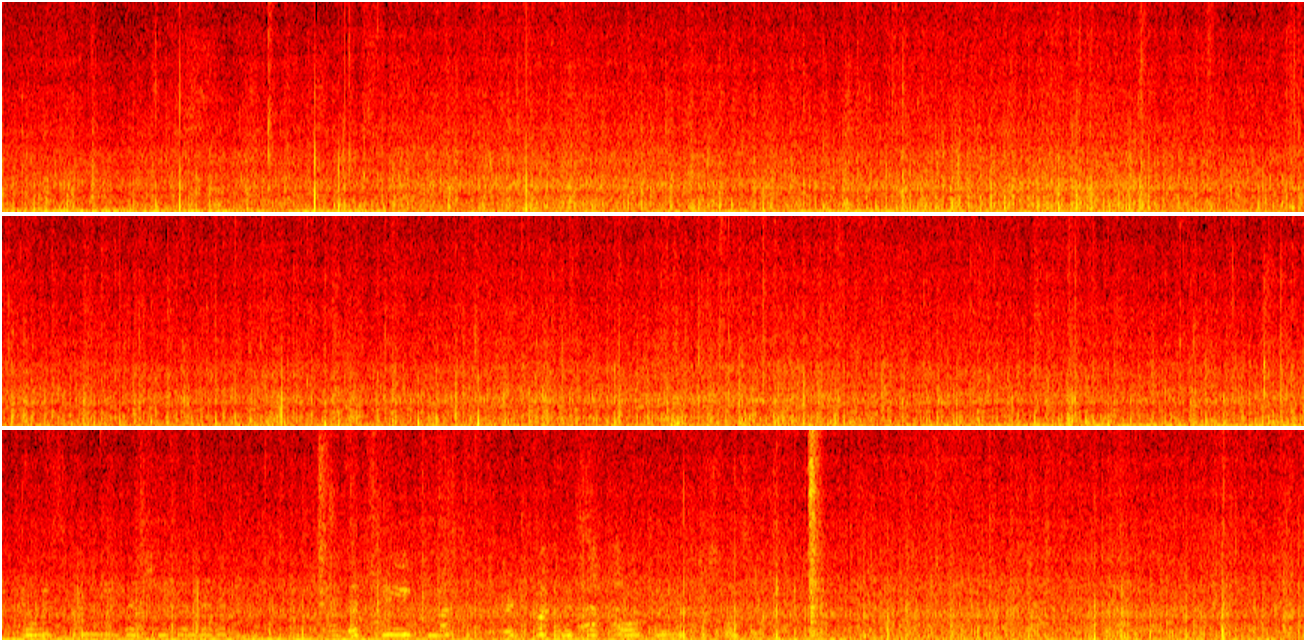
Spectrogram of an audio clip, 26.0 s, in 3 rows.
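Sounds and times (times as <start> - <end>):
rain falling on a tent: 0.0 - 26.0.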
